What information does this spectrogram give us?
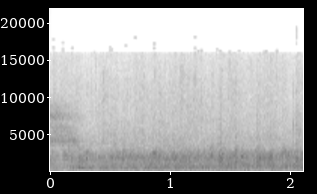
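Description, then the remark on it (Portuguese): A church audience applauds in the name of Jesus as more people come forward, dense overlapping clapping at a constant, fairly loud level throughout, with no pauses or distinct individual claps standing out. “Está chegando mais gente, vamos aplaudir ao nome de Jesus.”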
